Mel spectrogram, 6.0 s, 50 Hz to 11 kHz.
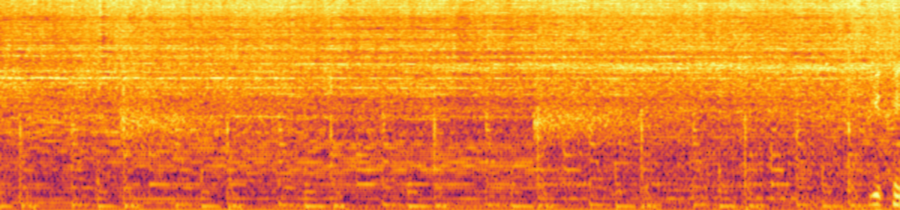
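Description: Diamond Products CC300M electric masonry saw, a 2 hp motor driving a 14-inch diamond blade, running steadily with a high whine as it cuts through a paver. Background music with a steady beat plays under it.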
